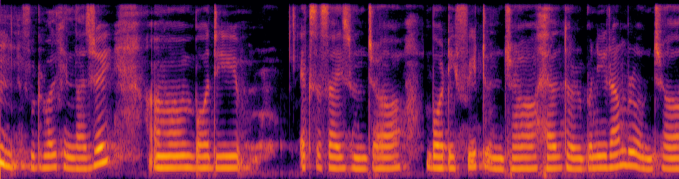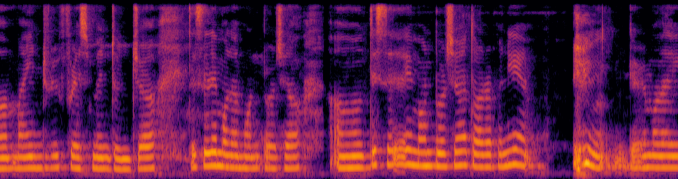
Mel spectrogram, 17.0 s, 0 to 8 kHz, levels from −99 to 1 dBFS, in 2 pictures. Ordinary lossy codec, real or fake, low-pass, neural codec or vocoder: none; fake; 7.2 kHz; codec, 16 kHz, 4 kbps, FreqCodec, larger model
